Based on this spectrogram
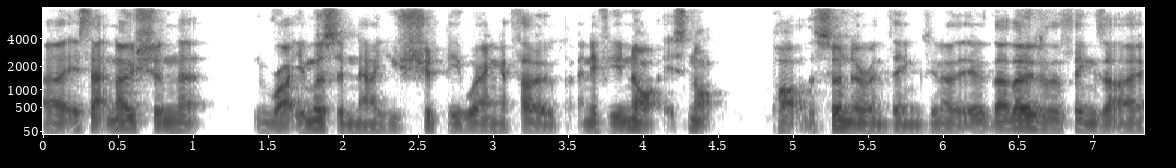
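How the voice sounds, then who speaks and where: A man with an English accent talks at a very fast pace in a very deep, low pitch, keeping his intonation fairly even. The recording is very clean, with a silent background. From England. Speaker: co-host, convert to Islam. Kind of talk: casual chat.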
